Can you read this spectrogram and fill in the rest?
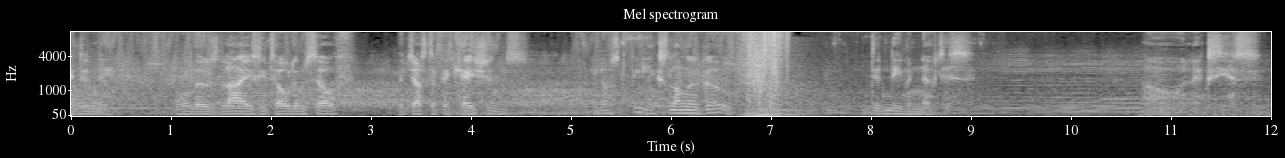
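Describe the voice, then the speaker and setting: A man's voice: lowish voice, a little slow, long pauses, over loud music, natural voice. A man playing a flamboyant, self-assured mage in a video game, with an arch, sardonic, theatrical delivery. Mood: rueful. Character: witty, flamboyant, self-assured male mage from a decadent empire. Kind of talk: video game dialogue acting.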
